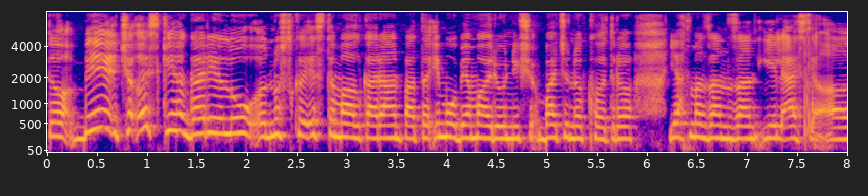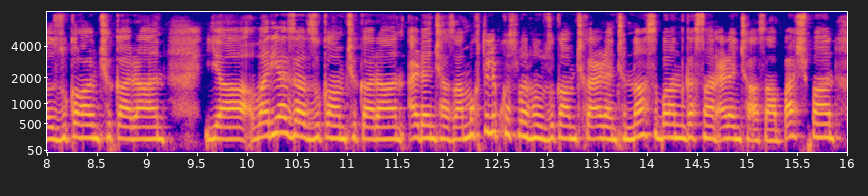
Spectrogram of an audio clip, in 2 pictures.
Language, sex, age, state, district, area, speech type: Kashmiri, female, 18-30, Jammu and Kashmir, Budgam, rural, spontaneous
